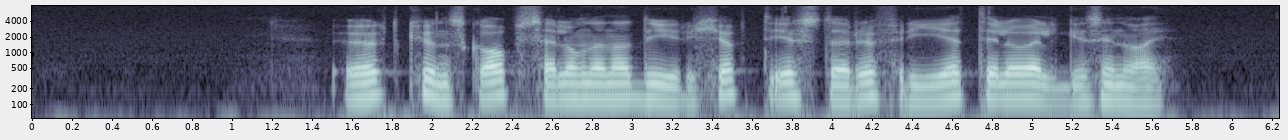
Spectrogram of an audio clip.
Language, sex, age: Norwegian, male, 21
